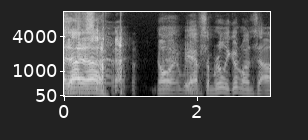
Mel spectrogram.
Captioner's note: men laughing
